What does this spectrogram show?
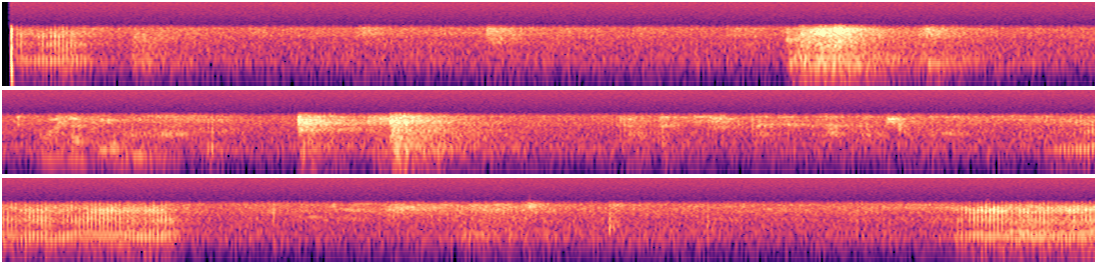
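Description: A sleeping Rottweiler snores in uneven bursts, each a rough, rasping breath a few seconds apart. Quieter snuffling breaths fill the gaps in a still indoor room.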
